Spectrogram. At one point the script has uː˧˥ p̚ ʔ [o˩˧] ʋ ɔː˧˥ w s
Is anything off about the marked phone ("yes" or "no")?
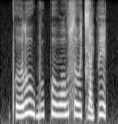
yes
